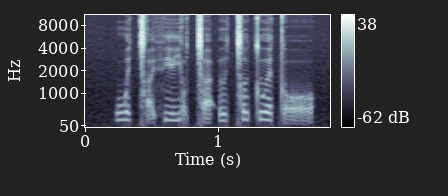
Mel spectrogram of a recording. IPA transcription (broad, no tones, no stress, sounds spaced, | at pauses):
w ɘ ǀ a̰ fʲ ʉ j ɔ̰ ǀ a̰ ʔ ɯ ǀ ɘ tʷ ɛ t ɔ̰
